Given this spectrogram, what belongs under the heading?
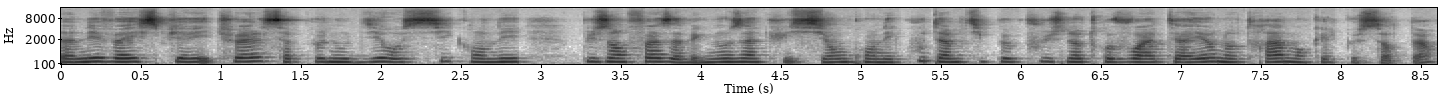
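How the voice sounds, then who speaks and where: Her intonation monotone and flat, a woman talks at a moderate pace with a fairly high pitch. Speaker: tarot and astrology reader. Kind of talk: tarot card reading. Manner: halting, many fillers.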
